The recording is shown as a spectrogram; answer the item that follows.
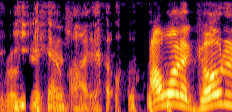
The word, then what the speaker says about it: Emil: You think it's Emal? It's E-M-I-L. Oh, I wrote E-M-A-L. No, it's Emil.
